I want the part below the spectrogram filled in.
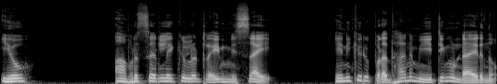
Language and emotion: Malayalam, sad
